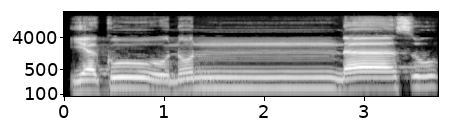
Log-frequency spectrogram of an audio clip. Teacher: یہاں نون مشدد ہے تو اپنے آواز کو ناک میں رکھنا ہے، تھوڑا غنہ کرنا ہے۔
